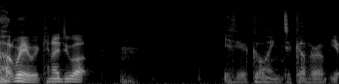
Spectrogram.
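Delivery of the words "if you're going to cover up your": goblin voice, much quieter and faster. Trying a serious voice for her roleplay character: goblin-like voice. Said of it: "that just sounds like a goblin".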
